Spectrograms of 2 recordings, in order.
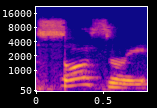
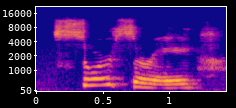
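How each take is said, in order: First: The word is said in a New Jersey accent. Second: The word is said in a standard accent. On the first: This is how it actually comes out of the speaker's mouth. "I'm from New Jersey, so it comes out sorcery" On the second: This is the pronunciation the speaker intended. "I went to go say sorcery"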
